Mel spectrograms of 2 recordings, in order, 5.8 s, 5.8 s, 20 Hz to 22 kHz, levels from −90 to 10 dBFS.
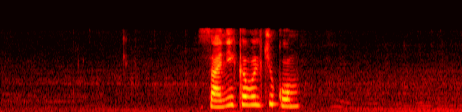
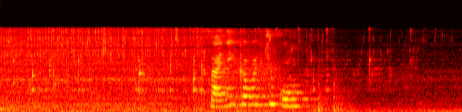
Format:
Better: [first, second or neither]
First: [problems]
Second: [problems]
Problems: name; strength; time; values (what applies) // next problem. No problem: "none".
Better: first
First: none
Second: background sound (Sink (filling or washing)); 4 dB below the speech // room echo; dies away in 0.7 s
